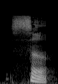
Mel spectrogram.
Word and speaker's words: saint: Alright, so final T not pronounced, and then when you combine this A-I-N here, you get the un sound. Saint.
